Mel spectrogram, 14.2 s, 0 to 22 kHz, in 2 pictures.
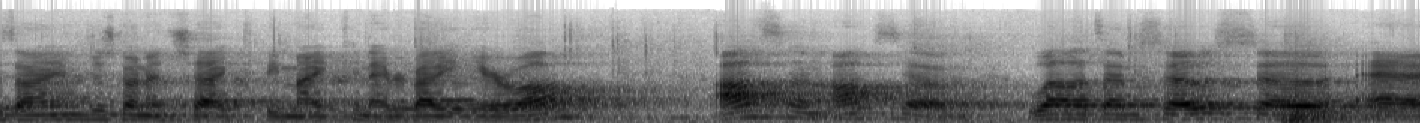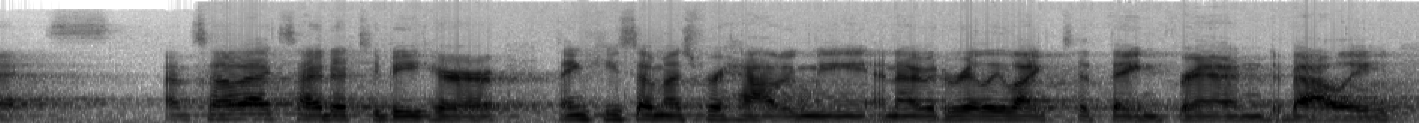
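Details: Childhood apraxia of speech in a 26-year-old man, diagnosed at age 5 and nonspeaking until age 5.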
